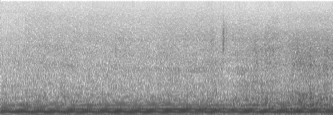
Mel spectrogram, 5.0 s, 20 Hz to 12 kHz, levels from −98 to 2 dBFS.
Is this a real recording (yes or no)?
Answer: no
